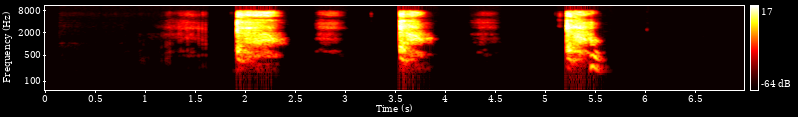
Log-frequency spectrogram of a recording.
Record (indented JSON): {
  "three_cough_length": "7.0 s",
  "three_cough_amplitude": 19752,
  "three_cough_signal_mean_std_ratio": 0.29,
  "survey_phase": "beta (2021-08-13 to 2022-03-07)",
  "age": "18-44",
  "gender": "Female",
  "wearing_mask": "No",
  "symptom_cough_any": true,
  "symptom_new_continuous_cough": true,
  "symptom_runny_or_blocked_nose": true,
  "symptom_sore_throat": true,
  "symptom_headache": true,
  "symptom_onset": "4 days",
  "smoker_status": "Never smoked",
  "respiratory_condition_asthma": false,
  "respiratory_condition_other": false,
  "recruitment_source": "Test and Trace",
  "submission_delay": "1 day",
  "covid_test_result": "Negative",
  "covid_test_method": "RT-qPCR"
}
